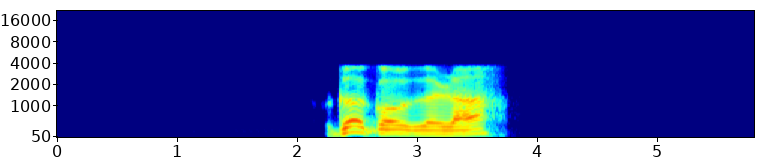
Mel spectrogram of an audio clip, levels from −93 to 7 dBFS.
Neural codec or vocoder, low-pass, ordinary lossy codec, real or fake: codec, 16 kHz in and 24 kHz out, 0.9 kbps, LongCat-Audio-Codec, fine tuned four codebook decoder; 3.6 kHz; AAC, 32 kbps; fake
